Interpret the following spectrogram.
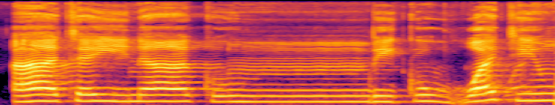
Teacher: تا کے نیچے 2 زیر کی تنوین کے بعد واو کا حرف آ گیا، تنوین کے بعد واو کا حرف آ رہا ہے، غنہ کر کے پڑھیے · میم ساکن کے بعد با کا حرف آ رہا ہے، یہاں پر غنہ کیجیے۔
